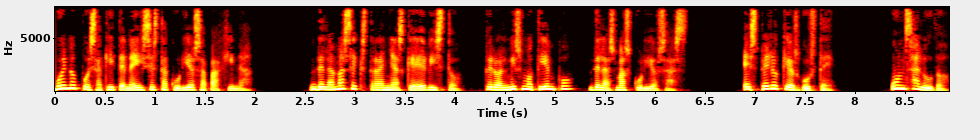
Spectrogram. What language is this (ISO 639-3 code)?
spa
